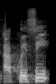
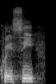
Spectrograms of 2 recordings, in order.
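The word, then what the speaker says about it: Akwasi: Also, the real name is Akwesi, not Kwesi or whatsoever.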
